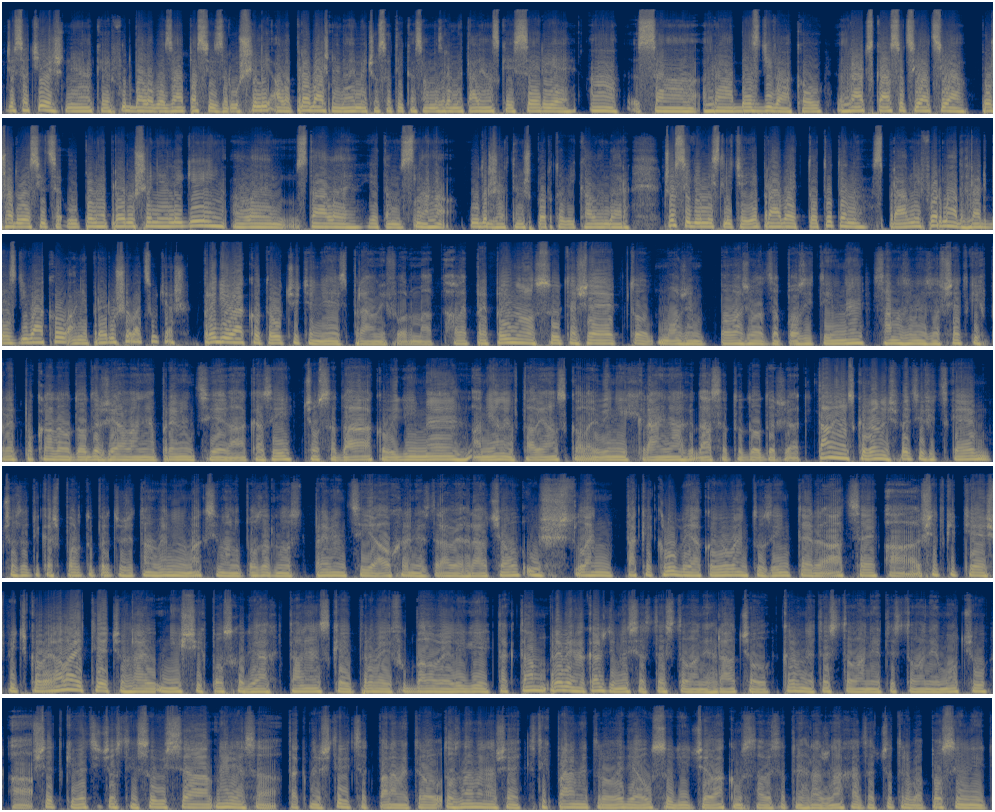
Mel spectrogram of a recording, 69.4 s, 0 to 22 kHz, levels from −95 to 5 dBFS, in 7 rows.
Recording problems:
distortion; heavy; 23% of the sound clipped

